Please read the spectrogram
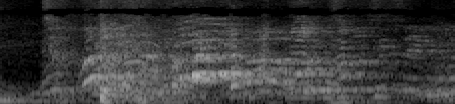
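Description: People laughing loudly, starting about half a second in, with a voice among them.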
